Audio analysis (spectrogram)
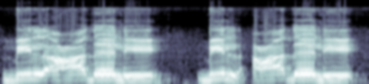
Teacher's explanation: দালের উপর সাকিন হলে দালটিকে কলকলা করে পড়তে হবে।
